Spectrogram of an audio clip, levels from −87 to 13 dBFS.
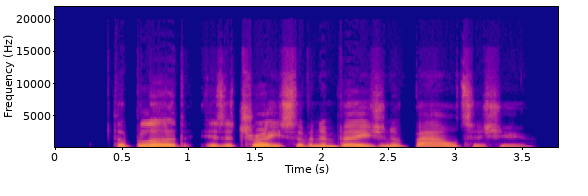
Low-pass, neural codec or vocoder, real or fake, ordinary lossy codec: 19.8 kHz; none; real; Opus, 32 kbps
